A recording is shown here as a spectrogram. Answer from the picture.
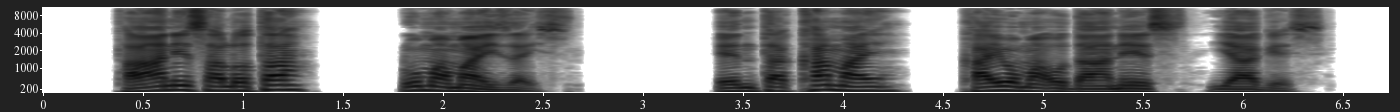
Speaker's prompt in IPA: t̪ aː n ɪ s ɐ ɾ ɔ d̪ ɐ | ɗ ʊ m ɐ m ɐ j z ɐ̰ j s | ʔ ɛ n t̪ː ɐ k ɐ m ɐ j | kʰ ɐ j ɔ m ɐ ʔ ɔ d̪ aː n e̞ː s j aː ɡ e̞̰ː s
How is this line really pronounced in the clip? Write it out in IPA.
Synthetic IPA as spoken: t̪ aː n ɪ s ɐ l ɔ t̪ ɐ | ɗ ʊ m ɐ m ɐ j z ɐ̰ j s | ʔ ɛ n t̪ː ɐ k ɐ m ɐ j | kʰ ɐ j ɔ m ɐ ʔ ɔ d̪ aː n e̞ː s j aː ɡ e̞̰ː s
